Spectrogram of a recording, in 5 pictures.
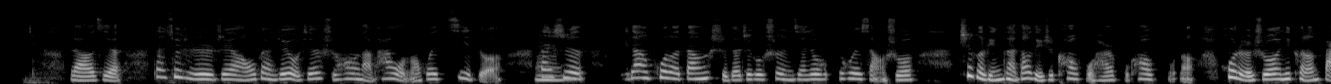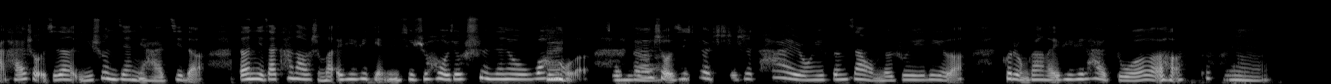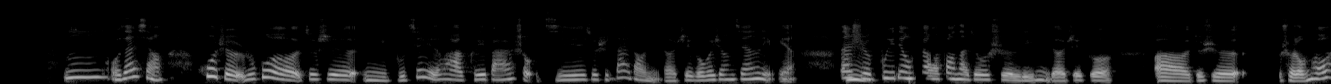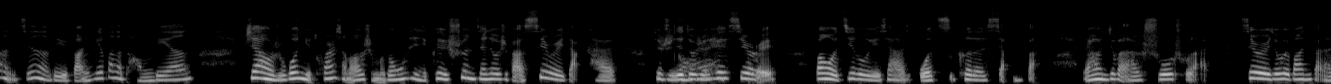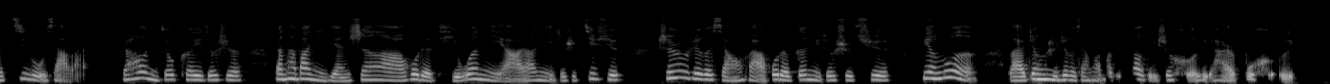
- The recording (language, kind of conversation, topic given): Chinese, advice, 你怎样才能养成定期收集灵感的习惯？
- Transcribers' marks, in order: laughing while speaking: "多了"; laugh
